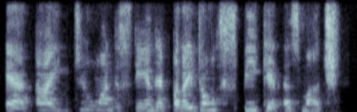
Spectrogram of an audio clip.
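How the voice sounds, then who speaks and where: A woman's voice: fairly high pitch, fairly even intonation, normal speed, dull audio. A middle-aged woman from South Africa whose first language is Portuguese, earnestly telling her story in an interview with many fillers and restarts. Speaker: interviewee, medical interpreting leader. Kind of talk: reflective personal storytelling.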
